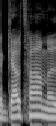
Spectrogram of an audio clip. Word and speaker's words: Gautama: Yeah, Gautama is everything I saw.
